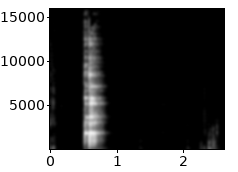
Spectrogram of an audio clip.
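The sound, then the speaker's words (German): Two ceramic tea cups clink together once in a bright, ringing toast that fades quickly, followed by near silence and a faint later tap. “Prost, ihr Schnuffelhühnchen.”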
